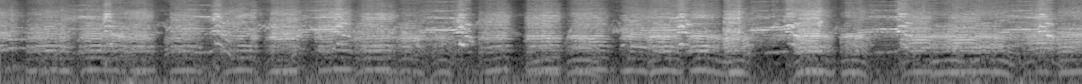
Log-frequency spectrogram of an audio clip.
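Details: A flock of backyard geese honks continuously for about eleven seconds, many overlapping nasal calls forming a dense, noisy chorus.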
